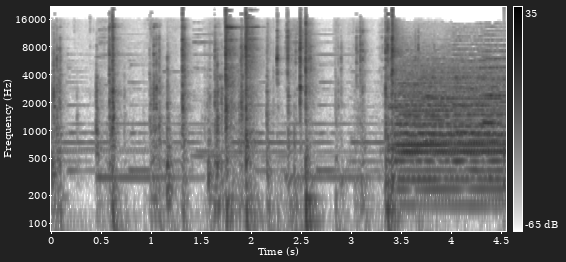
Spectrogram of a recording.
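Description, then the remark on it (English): A rapid, uneven series of sharp clicks and clunks as a hamster named Toots fastens door locks one after another, ending in a steady, loud rushing noise that holds to the end. “Wait, did the hamster just lock the door?”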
